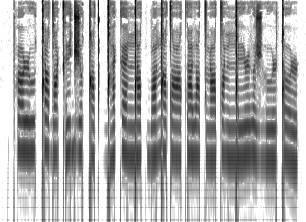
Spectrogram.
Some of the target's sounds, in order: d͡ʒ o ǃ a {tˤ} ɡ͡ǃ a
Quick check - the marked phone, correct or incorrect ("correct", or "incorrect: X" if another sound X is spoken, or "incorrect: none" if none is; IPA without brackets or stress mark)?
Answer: correct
